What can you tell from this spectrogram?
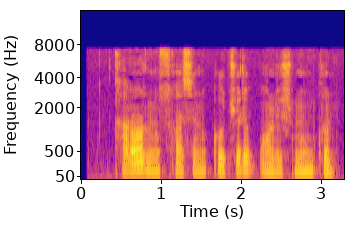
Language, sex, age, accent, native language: Uzbek, male, 25-34, Toshkent shahri, Uzbek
